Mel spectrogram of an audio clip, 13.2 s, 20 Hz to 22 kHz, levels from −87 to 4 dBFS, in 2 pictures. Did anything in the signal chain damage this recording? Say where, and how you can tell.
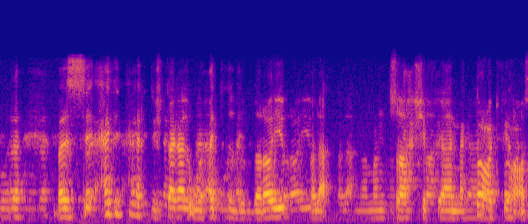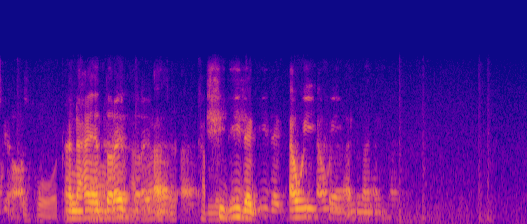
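Yes. With no echo canceller at the far end, its loudspeaker leaks into its microphone, so the talker's voice returns about 11 dB quieter, roughly 300 ms later, throughout.

The codec likely stopped transmitting during pauses, so comfort noise replaces the background at 12.09–12.57 s and 12.79–13.20 s: smoother noise, about 2 to 3 dB quieter.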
